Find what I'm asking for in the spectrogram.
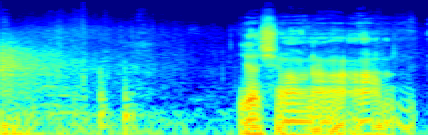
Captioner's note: gavel banging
